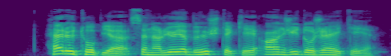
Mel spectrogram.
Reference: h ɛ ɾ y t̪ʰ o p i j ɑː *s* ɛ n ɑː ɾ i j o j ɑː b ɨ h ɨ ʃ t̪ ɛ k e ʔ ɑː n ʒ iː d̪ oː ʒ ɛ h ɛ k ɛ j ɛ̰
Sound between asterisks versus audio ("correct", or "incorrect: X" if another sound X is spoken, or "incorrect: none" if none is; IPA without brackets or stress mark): correct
